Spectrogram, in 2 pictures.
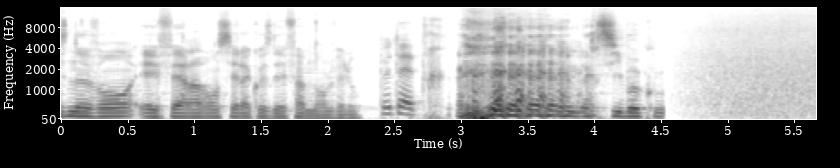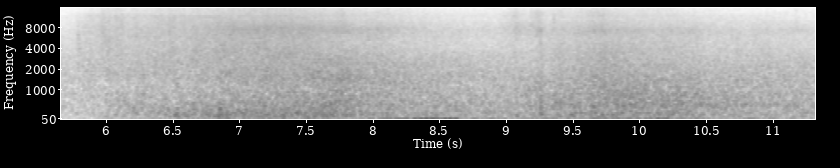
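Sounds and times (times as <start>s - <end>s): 
speech: 0.0s - 4.5s
laughter: 2.8s - 4.2s
sea waves washing onto the shore: 4.6s - 11.3s.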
